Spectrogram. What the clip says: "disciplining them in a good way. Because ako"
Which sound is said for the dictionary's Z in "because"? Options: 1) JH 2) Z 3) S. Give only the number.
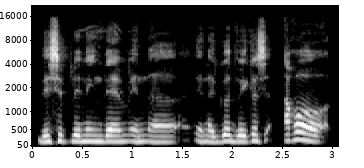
3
